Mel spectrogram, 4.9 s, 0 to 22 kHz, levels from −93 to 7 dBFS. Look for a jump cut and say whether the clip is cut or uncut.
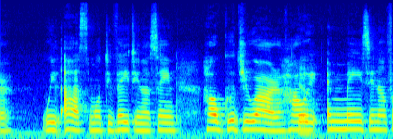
uncut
